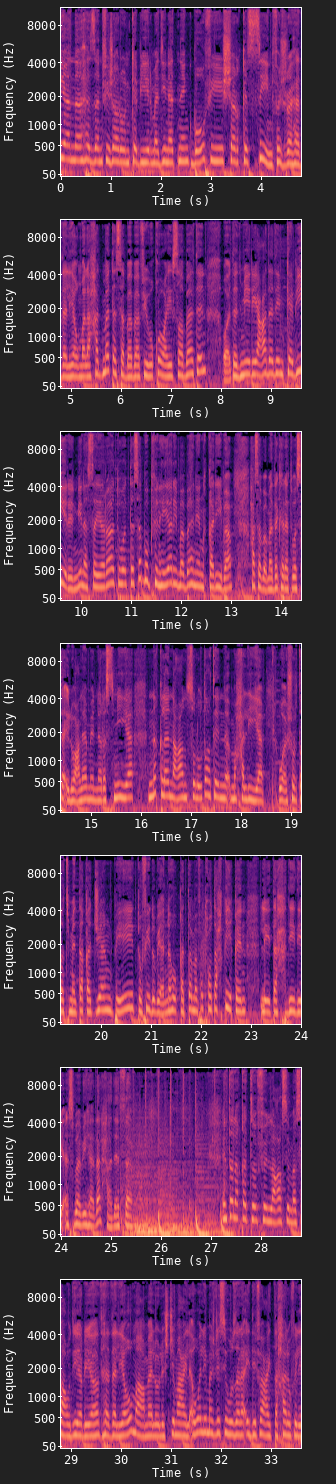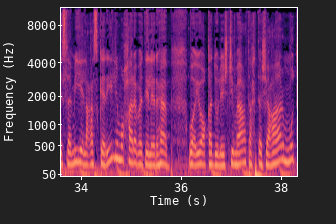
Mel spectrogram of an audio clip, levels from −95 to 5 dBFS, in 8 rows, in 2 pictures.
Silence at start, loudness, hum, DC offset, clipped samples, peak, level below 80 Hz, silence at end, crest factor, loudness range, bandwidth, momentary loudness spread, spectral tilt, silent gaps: 0 s; -21 LUFS; none; under 0.1%; under 0.1%; -8 dBFS; -30 dBFS; 0 s; 14 dB; 1 LU; 11 kHz; 3 LU; -5 dB/octave; none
